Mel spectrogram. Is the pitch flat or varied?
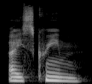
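flat. The pitch stays level throughout. "No pitch"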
